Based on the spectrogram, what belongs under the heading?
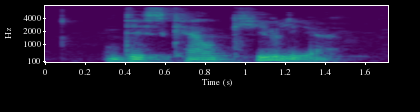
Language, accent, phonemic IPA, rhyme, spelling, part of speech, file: English, Southern England, /ˌdɪskælˈkjuːli.ə/, -uːliə, dyscalculia, noun, LL-Q1860 (eng)-dyscalculia.wav
- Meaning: A learning disability characterized by significantly below average mathematical ability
